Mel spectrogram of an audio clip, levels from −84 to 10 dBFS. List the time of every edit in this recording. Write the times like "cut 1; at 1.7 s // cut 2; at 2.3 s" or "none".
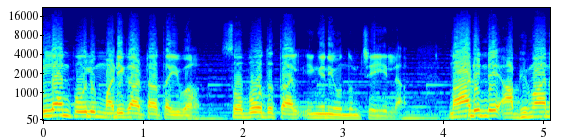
none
